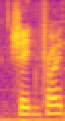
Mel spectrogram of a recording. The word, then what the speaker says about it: Schadenfreude: How do you pronounce it? Schadenfreude? Schadenfreude, yeah.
